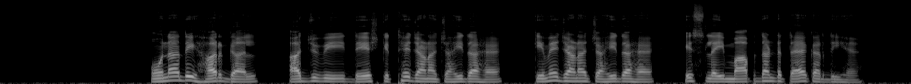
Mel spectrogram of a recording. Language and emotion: Punjabi, neutral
